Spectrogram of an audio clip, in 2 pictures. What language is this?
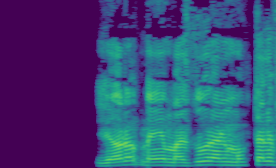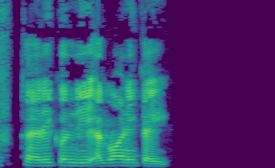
Sindhi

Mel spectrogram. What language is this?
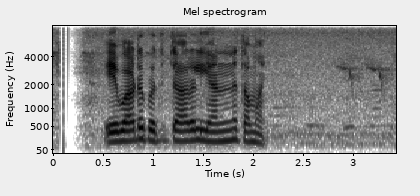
Sinhala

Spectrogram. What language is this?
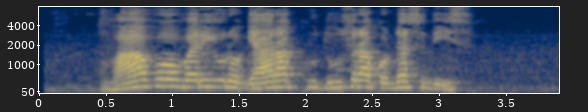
Gurgula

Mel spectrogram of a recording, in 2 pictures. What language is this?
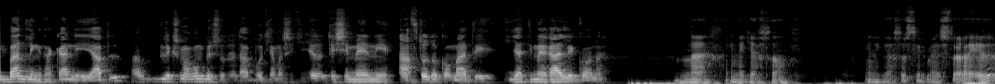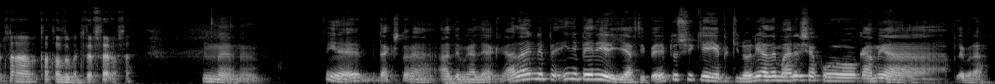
Greek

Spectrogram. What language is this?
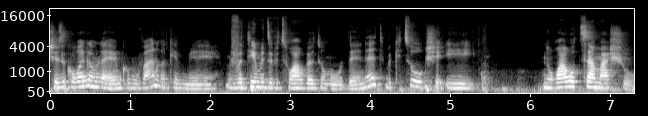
Hebrew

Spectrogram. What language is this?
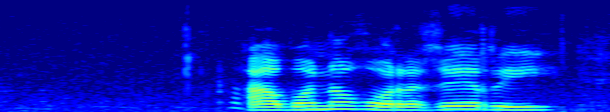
Northern Sotho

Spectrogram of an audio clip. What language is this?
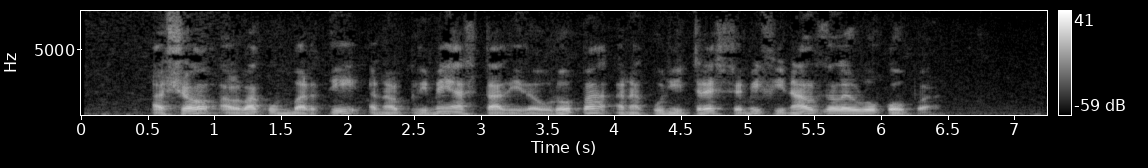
Catalan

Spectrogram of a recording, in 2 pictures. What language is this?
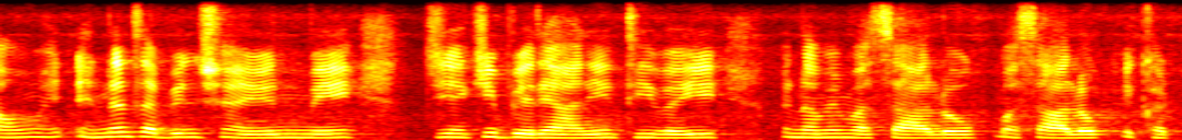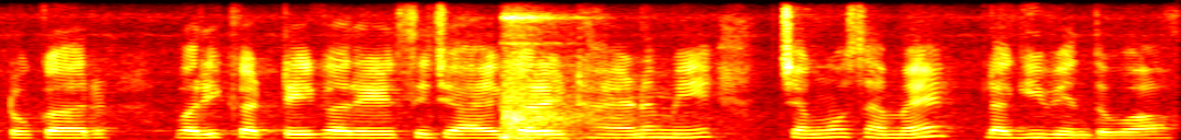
Sindhi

